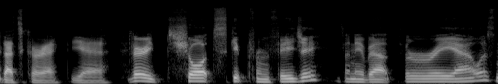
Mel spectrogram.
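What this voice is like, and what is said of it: Australian accent. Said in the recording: “So I detect from your accent Australia.”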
